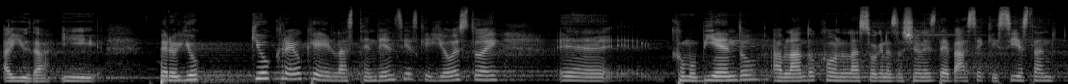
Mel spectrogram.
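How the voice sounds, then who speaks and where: Slow, halting woman, native English speaker. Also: on the low side, fairly bright tone. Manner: halting, searching for words. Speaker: panelist, NGO researcher. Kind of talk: academic panel talk. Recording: reverberant lecture hall.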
